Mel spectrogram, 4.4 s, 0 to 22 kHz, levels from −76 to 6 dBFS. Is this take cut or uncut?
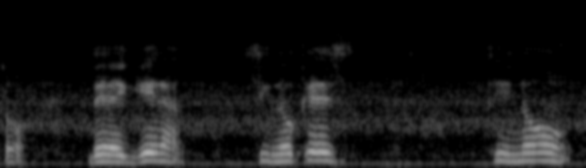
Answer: uncut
